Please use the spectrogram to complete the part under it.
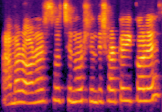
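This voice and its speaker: A woman's voice: high-pitched, fairly even intonation, fairly quick, fairly bright tone, no room sound. A woman student from Bangladesh answering her teacher in an online class with short polite replies, heard over a muffled call line.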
